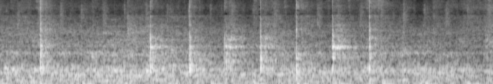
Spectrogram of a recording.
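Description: Large knife chopping into a tuna head on a wooden chopping block: about eight sharp strikes with a short ring, most of them coming roughly every half second, over background music.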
